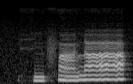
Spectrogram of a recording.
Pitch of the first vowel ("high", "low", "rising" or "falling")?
low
